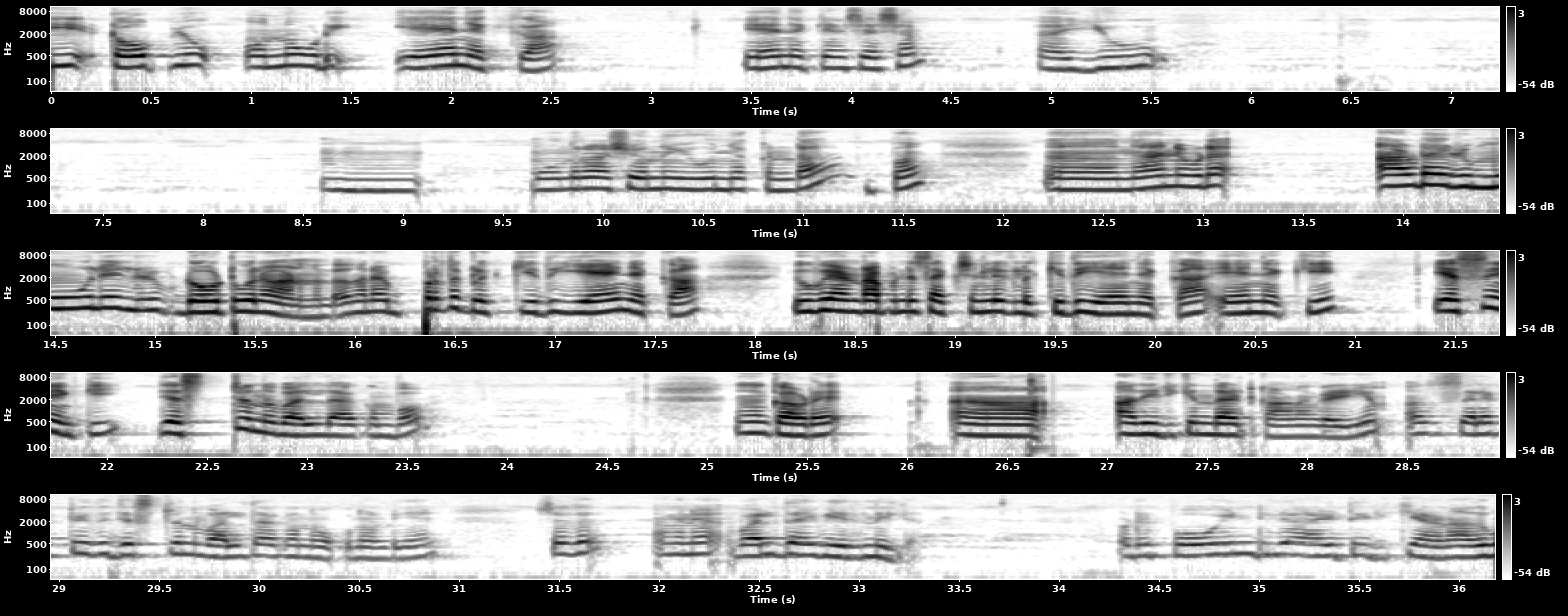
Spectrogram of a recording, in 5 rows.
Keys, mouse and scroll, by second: 0.5 scroll up 2, 1.1 a, 1.7-4.6 middle drag, 5.0-5.5 scroll down 2, 5.3-7.3 middle drag, 8.1 s, 10.6 a, 11.1 s, 13.9-15.8 right drag, 15.9-17.4 scroll down 5, 18.3 click, 19.4-19.8 scroll up 1, 20.8 s, 24.3 click, 28.2 typing, 28.4 click, 30.1-31.2 drag, 32.4-34.7 right drag, 34.7 click, 35.8 scroll up 3.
